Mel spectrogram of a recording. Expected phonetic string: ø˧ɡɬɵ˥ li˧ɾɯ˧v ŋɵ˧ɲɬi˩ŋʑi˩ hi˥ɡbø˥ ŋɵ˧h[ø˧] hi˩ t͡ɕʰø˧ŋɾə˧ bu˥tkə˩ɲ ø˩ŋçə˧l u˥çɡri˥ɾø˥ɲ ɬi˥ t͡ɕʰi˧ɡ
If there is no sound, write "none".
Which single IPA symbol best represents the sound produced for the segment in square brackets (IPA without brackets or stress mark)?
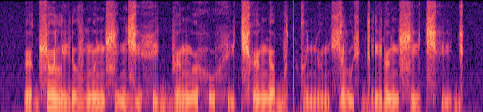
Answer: u˧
